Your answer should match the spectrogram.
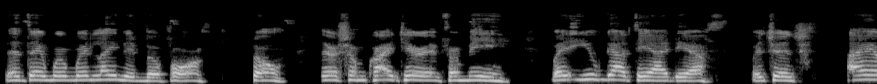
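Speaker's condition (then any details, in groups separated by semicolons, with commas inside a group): ALS; expects to die within couple of years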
